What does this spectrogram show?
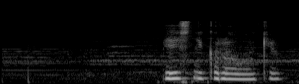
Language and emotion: Russian, neutral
